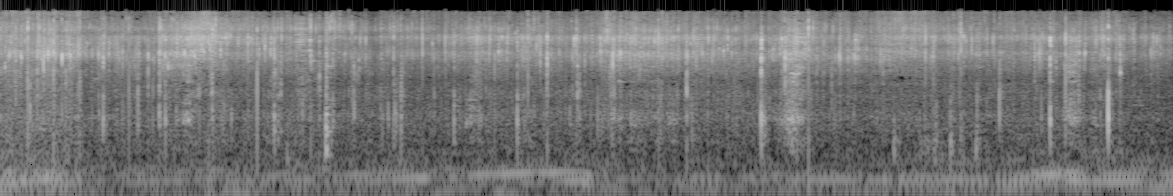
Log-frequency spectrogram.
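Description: Pieces of rui fish frying in hot oil give a continuous dense sizzle, with scattered sharp spatters and pops throughout, close and fairly loud.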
